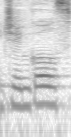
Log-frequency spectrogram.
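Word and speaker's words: Gingles: So, can we go back to the soft G jingles test?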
